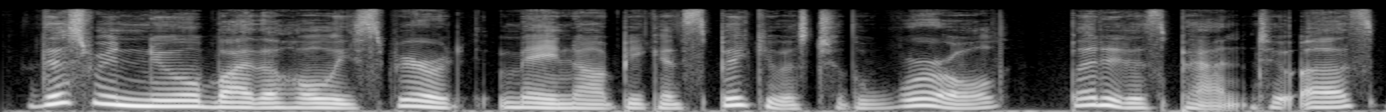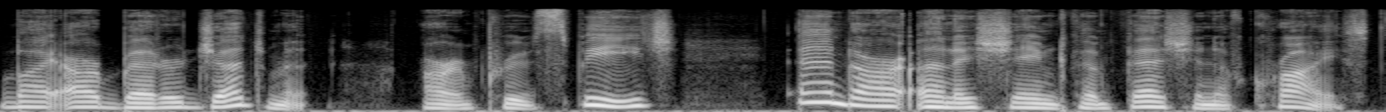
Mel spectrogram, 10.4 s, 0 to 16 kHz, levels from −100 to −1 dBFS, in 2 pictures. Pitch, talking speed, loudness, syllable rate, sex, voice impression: 170 Hz, 185 wpm, -17 LUFS, 5.3 syllables/s, female, very feminine, slightly middle-aged, slightly intellectual, slightly calm, elegant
